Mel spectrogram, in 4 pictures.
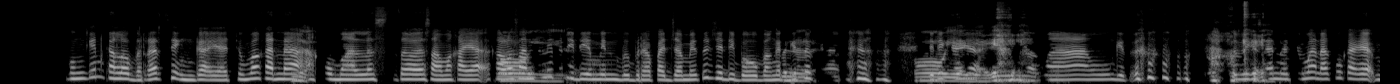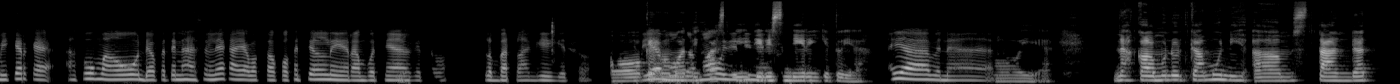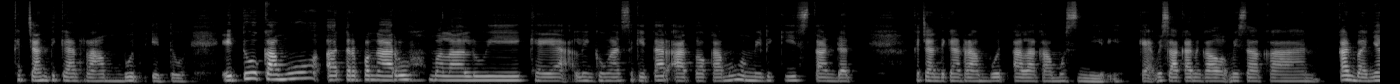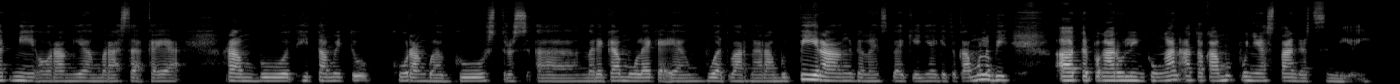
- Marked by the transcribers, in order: laughing while speaking: "ya ya"; chuckle; laughing while speaking: "Oke"; chuckle; tapping
- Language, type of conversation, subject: Indonesian, podcast, Bagaimana rambutmu memengaruhi rasa percaya diri?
